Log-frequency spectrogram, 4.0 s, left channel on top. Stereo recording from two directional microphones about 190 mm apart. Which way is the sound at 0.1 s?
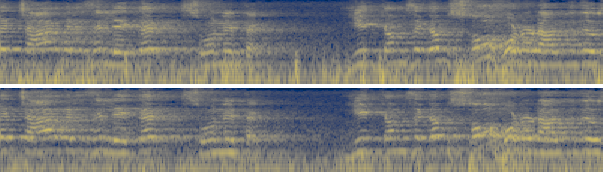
35° left (ahead or behind).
